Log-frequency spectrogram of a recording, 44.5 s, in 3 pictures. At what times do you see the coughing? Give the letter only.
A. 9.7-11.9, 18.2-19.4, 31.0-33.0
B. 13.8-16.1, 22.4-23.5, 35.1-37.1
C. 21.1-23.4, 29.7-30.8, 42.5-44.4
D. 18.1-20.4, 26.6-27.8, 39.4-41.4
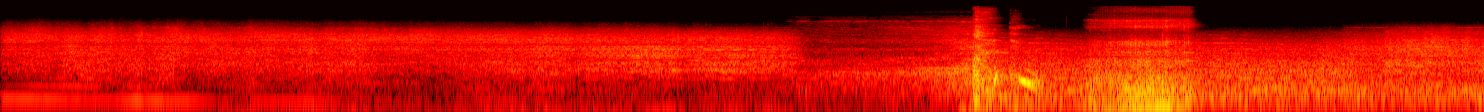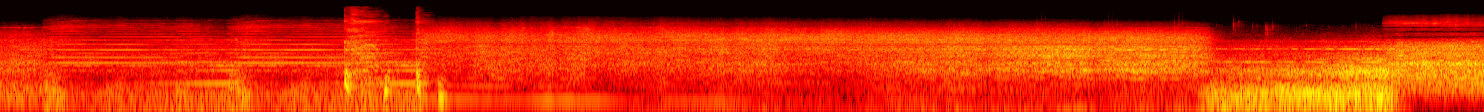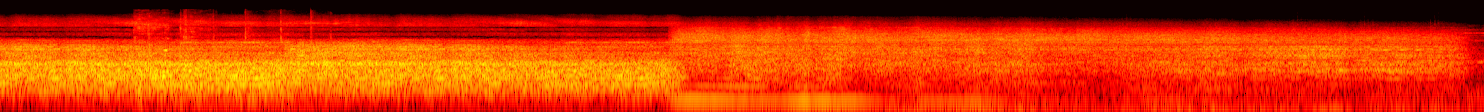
A.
